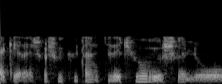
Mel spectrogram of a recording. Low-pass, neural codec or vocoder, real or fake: 3.6 kHz; vocoder, 22.05 kHz, 80 mel bands, HiFi-GAN; fake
